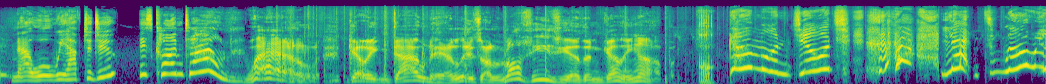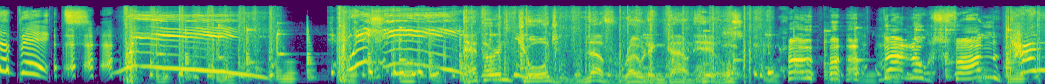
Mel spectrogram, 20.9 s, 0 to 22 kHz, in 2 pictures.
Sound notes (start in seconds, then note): 6.6 snorts; 10.7 laughs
